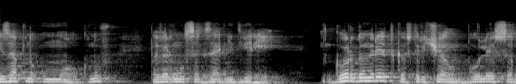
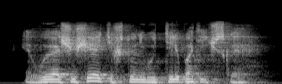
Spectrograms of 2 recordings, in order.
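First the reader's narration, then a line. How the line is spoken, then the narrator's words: Whispered question. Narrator (Russian): спросил он шепотом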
